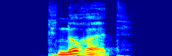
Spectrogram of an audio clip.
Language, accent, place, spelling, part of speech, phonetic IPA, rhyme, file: German, Germany, Berlin, knurret, verb, [ˈknʊʁət], -ʊʁət, De-knurret.ogg
- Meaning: second-person plural subjunctive I of knurren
